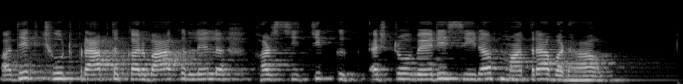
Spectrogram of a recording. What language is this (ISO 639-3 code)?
mai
